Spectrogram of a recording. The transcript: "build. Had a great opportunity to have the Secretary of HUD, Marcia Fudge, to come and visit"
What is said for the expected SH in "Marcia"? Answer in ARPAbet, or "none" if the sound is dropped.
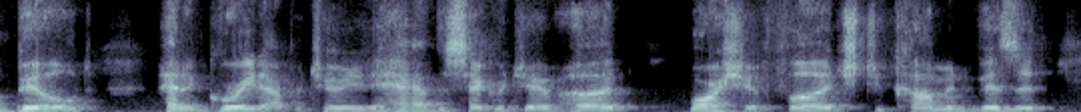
SH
